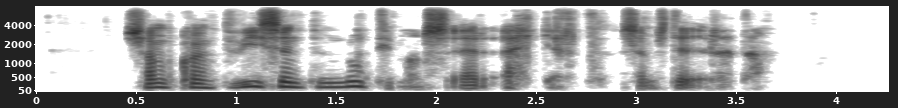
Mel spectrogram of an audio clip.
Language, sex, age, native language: Icelandic, male, 20-29, Icelandic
